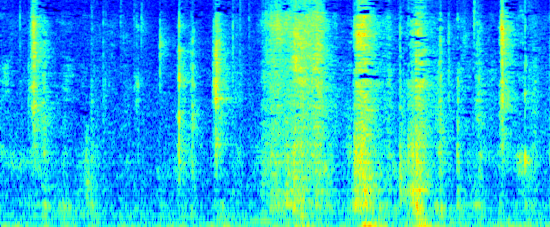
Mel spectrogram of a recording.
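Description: Close-miked chewing of a mouthful of stir-fried greens: an irregular run of crunches and clicks, loudest around the middle.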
